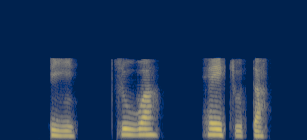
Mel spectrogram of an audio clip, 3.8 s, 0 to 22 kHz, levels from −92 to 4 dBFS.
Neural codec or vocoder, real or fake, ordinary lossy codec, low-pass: codec, 16 kHz, 0.9 kbps, LongCat-Audio-Codec; fake; AAC, 16 kbps; 7.2 kHz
